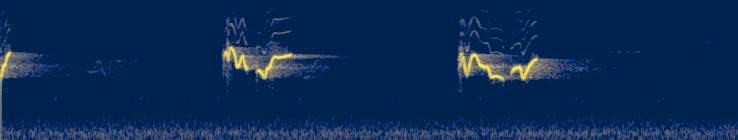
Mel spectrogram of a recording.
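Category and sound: bird, red-eyed vireo song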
